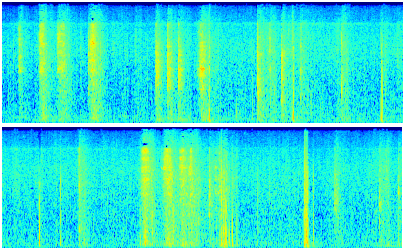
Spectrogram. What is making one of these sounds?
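A tool scrapes and knocks against loose rocks.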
